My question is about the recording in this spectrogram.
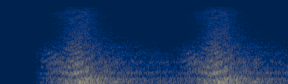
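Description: Whoosh sound effects of an animated logo transition: after a brief silence, two swelling whooshes, about a second apart.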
